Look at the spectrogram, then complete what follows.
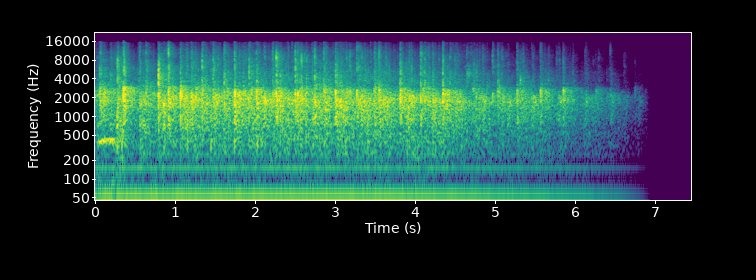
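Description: Audience applauding, a dense patter of many hands clapping that tapers off and then cuts to silence near the end.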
